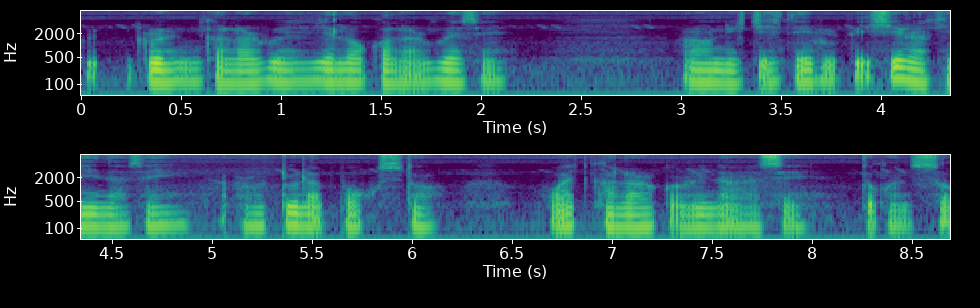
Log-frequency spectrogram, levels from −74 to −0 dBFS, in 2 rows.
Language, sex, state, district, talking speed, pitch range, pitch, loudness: Nagamese, male, Nagaland, Dimapur, 165 wpm, 115-120 Hz, 115 Hz, -19 LUFS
